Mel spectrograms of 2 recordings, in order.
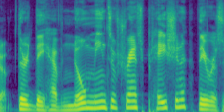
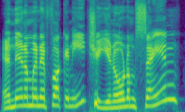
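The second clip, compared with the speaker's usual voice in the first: swaggering imitated ogre, pitched up; mock sadist ogre; 6 semitones higher than usual. Ogre ordering kids to clean, gloating mock swagger. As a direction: relish each threat in a hammed-up voice. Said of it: "this ogre guy's a fucking sadist".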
